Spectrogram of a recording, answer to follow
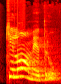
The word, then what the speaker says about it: quilômetro: justificativa Então você tem ó quilômetro a sílaba tônica é é a anti penúltima essa palavra ela é uma proparoxítona então o que que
